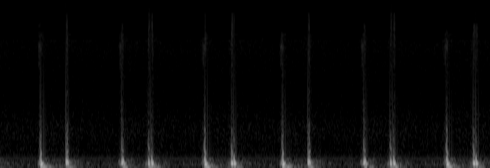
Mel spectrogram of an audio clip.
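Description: Heartbeat sound effect: a double thump (lub-dub) about once a second over a faint steady hum, used as a suspense cue during the countdown to the button decision.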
